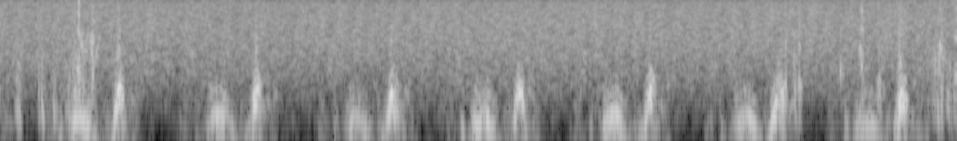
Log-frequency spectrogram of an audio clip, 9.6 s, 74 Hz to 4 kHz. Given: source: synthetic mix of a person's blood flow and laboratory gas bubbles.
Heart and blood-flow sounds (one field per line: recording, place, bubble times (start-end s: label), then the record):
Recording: Doppler ultrasound of blood flow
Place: precordium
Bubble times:
0.14-0.25 s: bubbles
0.38-0.48 s: bubbles
0.52-1.01 s: bubbles
7.83-7.89 s: bubbles
7.92-8.04 s: bubbles
8.40-8.45 s: bubbles
8.59-8.68 s: bubbles
8.77-8.88 s: bubbles
9.21-9.58 s: bubbles
From the record:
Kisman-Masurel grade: 221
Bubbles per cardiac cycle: several, 3 to 8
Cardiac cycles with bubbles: 10 to 50%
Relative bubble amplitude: barely perceptible (0.100 to 0.250)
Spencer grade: 2 (many but less than half of the cardiac periods contain bubble signals, singularly or in groups)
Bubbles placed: only in the low amplitude regions of the cardiac cycle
